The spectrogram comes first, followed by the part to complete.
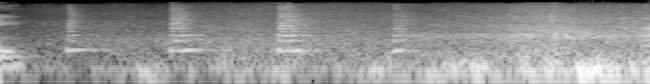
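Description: A vehicle beeping four short times in quick succession, about two and a half beeps a second, over the low rumble of an engine that grows louder toward the end.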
